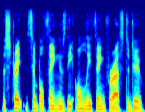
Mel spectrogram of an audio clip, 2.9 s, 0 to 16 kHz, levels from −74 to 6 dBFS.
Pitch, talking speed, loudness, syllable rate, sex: 105 Hz, 270 wpm, -19 LUFS, 5.5 syllables/s, male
